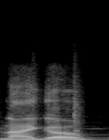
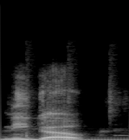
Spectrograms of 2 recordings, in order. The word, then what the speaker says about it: Nigo: We have a new album from Nigo, not Nigo, which is apparently a separate artist, but Nigo.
